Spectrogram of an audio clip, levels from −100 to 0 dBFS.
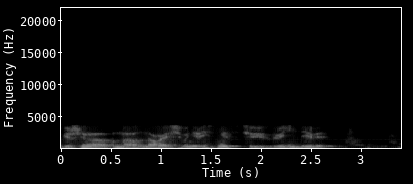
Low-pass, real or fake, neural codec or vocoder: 3.6 kHz; fake; codec, 16 kHz, 2 kbps, X-Codec, HuBERT features, trained on LibriSpeech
